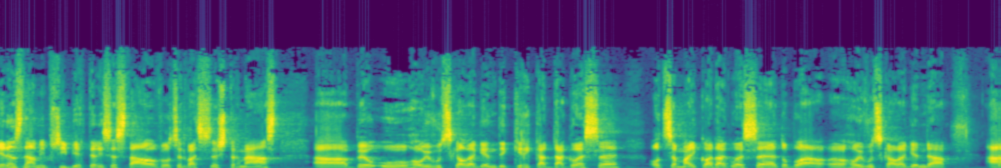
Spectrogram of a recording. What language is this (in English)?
Czech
